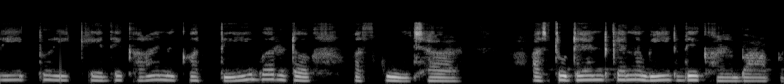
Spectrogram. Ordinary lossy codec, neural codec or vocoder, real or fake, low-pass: AAC, 48 kbps; none; real; 7.2 kHz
